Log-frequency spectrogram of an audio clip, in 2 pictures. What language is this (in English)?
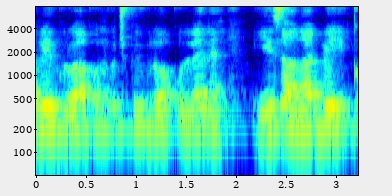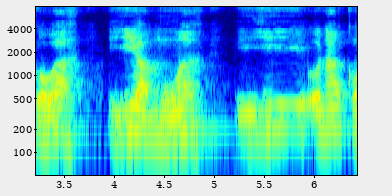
Lijili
